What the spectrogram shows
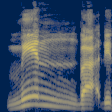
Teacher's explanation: iqlab bunyi n-nya jadi m tapi bindeng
